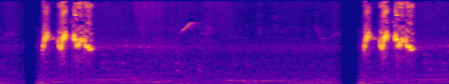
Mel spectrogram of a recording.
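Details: Bright, chattering phrase of three or four fast slurred notes from a Red-whiskered bulbul used as a decoy, heard twice about four seconds apart, with a quiet background hum.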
